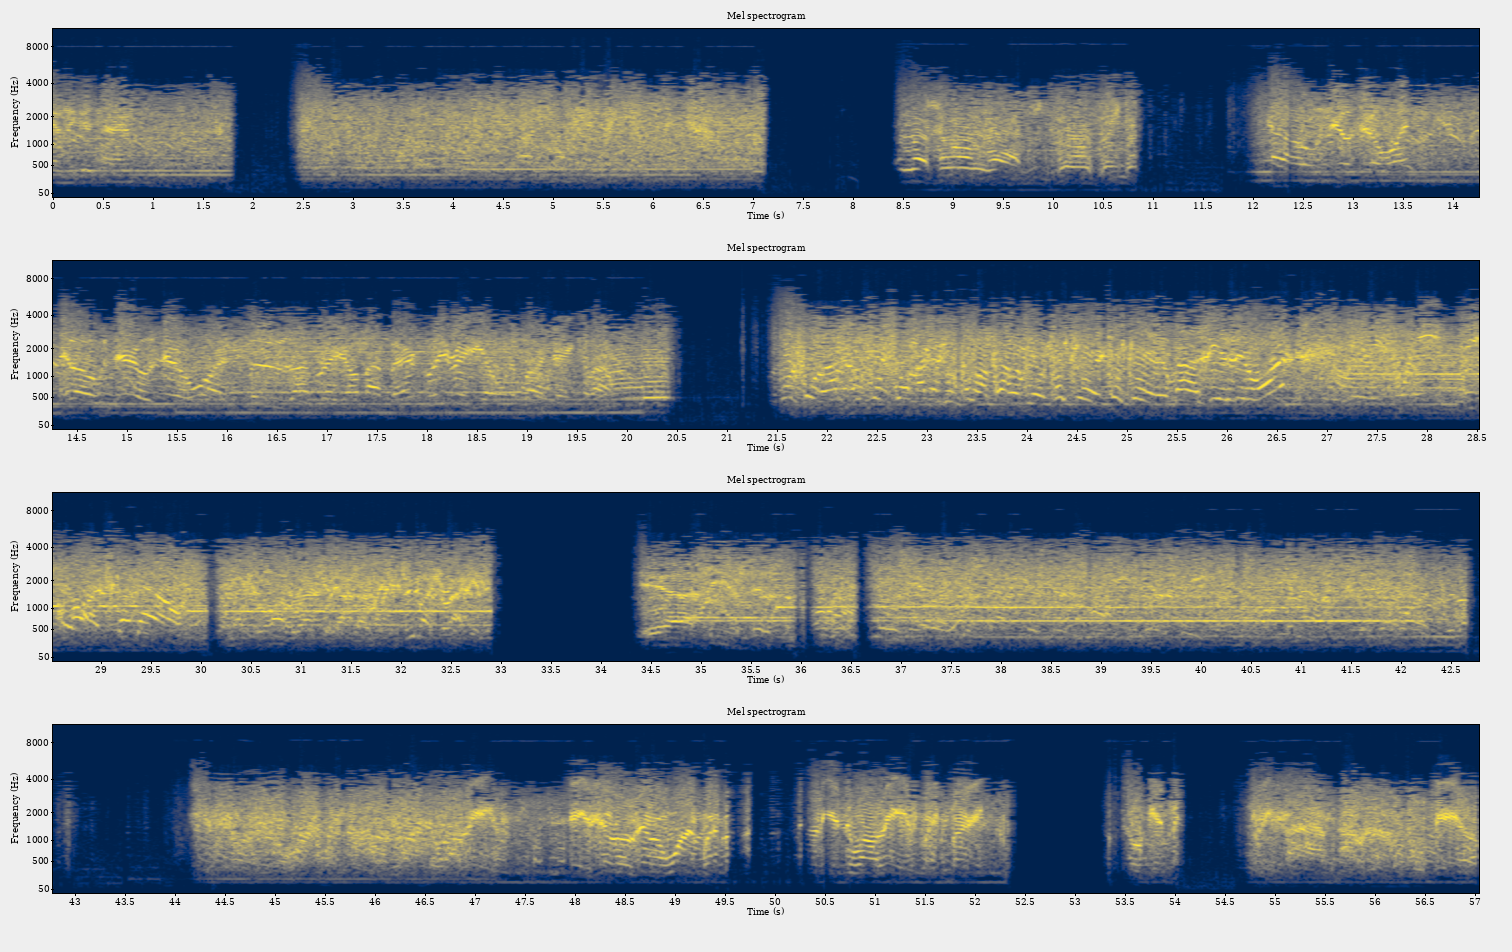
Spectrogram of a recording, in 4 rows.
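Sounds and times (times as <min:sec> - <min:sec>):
radio static: 0:00.0 - 0:33.0, 0:34.4 - 0:52.5, 0:53.3 - 0:57.0
garbled distant radio voices: 0:12.0 - 0:20.6, 0:21.5 - 0:33.0, 0:34.4 - 0:42.7, 0:44.2 - 0:52.2.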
